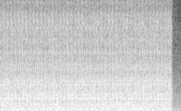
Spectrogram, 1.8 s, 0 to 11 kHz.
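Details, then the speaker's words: Ford Mondeo Mk5 diesel taxi idling right after its first start following a snapped timing chain repair, cold and before the coolant fill and warm-up: steady, even idle with a light regular clatter and no knocks or misses. It runs sweet as a nut. "it's going it's bloody going we've got a runner it sounds as sweet as a freaking nut frigging winner"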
